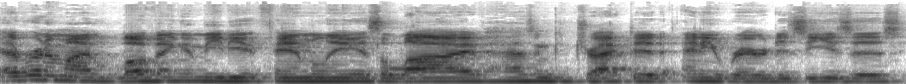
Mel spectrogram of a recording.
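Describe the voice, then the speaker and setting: An American accent amid noticeable background noise and audible room echo. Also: man. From US South, Atlanta, Georgia. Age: 30s. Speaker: reality show applicant. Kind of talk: audition video monologue. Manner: animated.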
